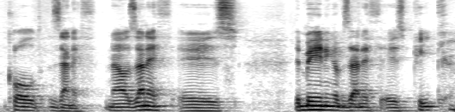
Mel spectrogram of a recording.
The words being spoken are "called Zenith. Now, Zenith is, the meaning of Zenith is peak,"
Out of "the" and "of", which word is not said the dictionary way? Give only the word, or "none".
none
